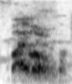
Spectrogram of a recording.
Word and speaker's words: Philo: Philo. Philo, right? Like the dough rhymes with Milo, right?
